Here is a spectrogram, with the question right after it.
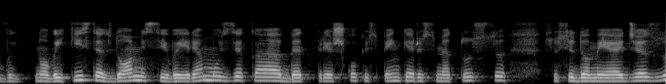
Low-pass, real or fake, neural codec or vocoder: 7.2 kHz; real; none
